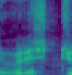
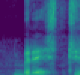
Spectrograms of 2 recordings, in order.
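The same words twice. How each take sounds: First: वृष्टि as "vrish-ti"; correct v sound. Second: वृष्टि as "brish-ti"; wrong b sound. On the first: Teacher giving students the right form, clear v. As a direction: start वृष्टि with v. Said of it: "होता है". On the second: Teacher showing students the mistake, b substituted. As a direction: start वृष्टि with b. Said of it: "नहीं". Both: Shown as a demonstration.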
